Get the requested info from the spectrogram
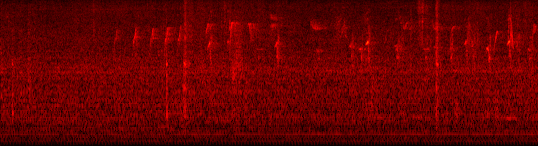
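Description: Birds chirping in many short, high calls over quiet background noise and a faint steady hum.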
